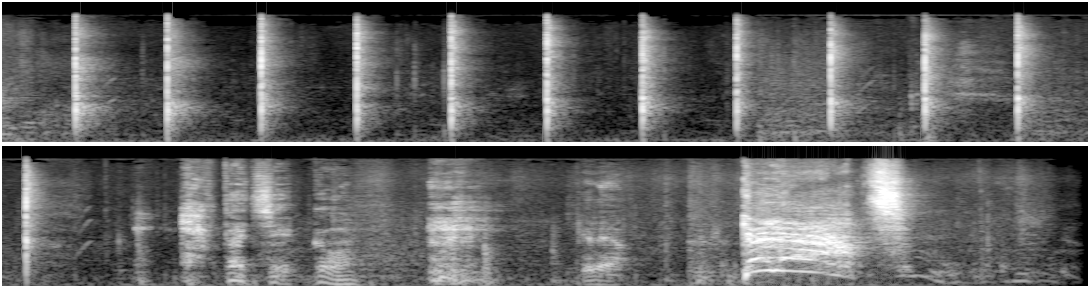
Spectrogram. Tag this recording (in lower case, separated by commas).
speech, inside a small room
